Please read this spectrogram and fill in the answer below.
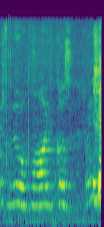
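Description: A young child's wordless singing voice, holding a few wavering notes, with a louder note right at the end.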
